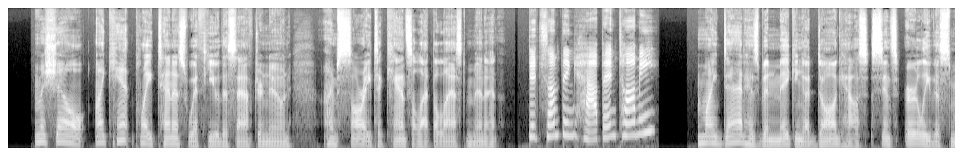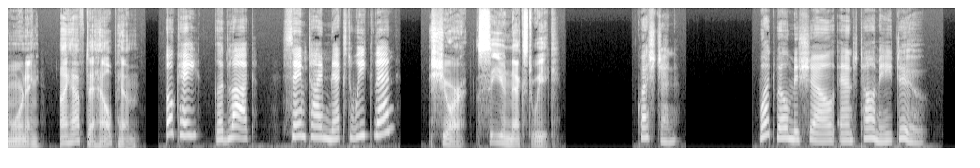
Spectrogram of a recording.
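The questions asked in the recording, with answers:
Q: What will Michelle and Tommy do?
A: Play tennis next week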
